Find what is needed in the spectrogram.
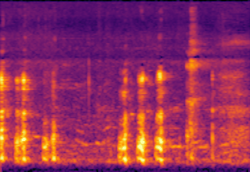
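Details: Several short, abrupt throat catches in quick succession in a small room: hiccups.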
